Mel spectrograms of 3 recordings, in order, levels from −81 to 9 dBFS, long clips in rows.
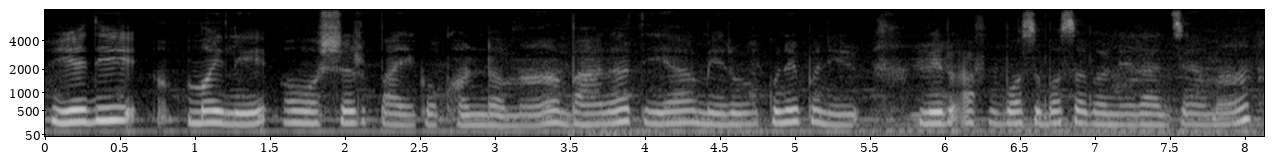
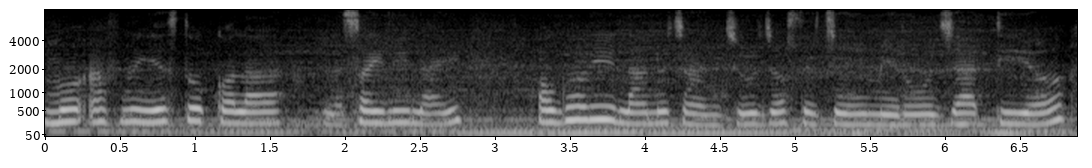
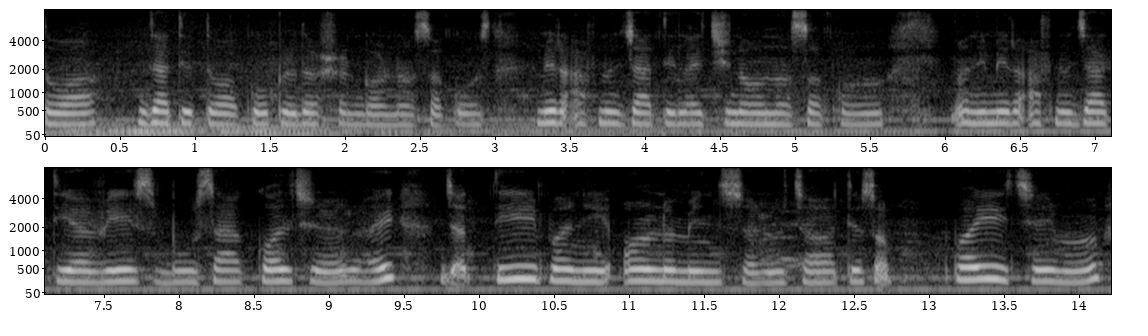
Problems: background sounds at intervals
